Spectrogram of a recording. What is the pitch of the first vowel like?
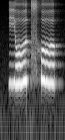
rising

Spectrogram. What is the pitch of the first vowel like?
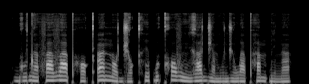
rising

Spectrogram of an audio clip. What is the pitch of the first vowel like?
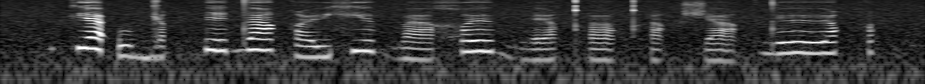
high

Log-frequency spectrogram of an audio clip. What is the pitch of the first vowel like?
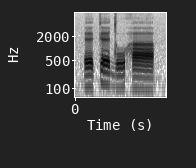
low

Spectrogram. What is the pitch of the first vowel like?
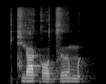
falling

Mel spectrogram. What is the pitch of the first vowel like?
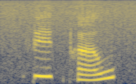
high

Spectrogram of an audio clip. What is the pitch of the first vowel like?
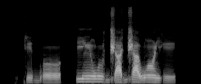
low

